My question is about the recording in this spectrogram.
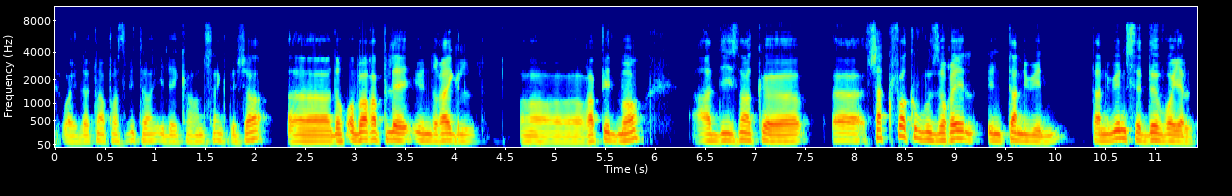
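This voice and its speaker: A man teaching Quran recitation in an online class, explaining rules patiently with many fillers and pausing to recite verses slowly. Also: on the low side, dark tone, lo-fi sound.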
